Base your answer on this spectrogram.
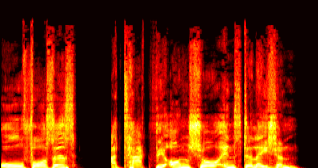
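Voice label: Pirate Speech Quick Commands Enemy Building, English pirate; World Of Warships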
